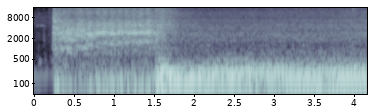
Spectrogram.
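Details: 1994 Chevrolet Corvette with 25-year-old fuel pump just replaced, first start after swap: steady cranking over a second, then catches cleanly and settles into an even, smooth run; normal healthy start.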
